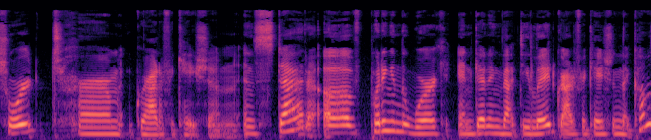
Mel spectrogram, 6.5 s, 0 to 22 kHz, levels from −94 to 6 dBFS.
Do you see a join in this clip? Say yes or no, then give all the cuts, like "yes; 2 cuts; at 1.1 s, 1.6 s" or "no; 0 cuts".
no; 0 cuts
